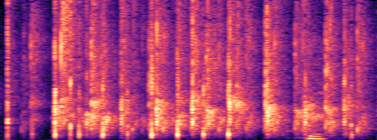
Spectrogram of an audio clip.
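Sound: audience clapping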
